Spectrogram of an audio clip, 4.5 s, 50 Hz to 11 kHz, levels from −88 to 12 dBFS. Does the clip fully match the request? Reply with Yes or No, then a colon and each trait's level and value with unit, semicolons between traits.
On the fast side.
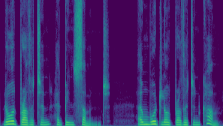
No: slow, 135 wpm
